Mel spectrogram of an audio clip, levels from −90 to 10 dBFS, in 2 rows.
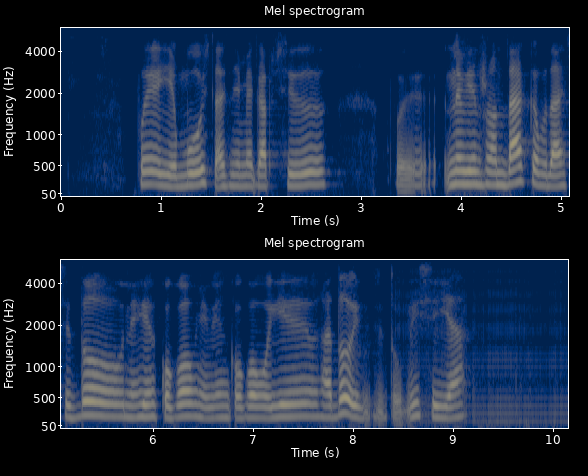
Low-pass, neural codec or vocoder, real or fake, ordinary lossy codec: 5.4 kHz; none; real; Opus, 24 kbps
